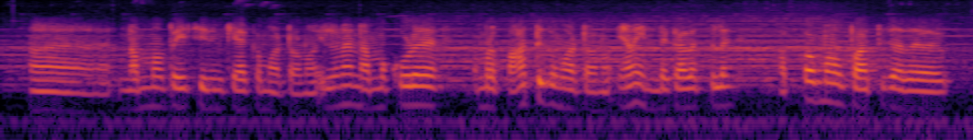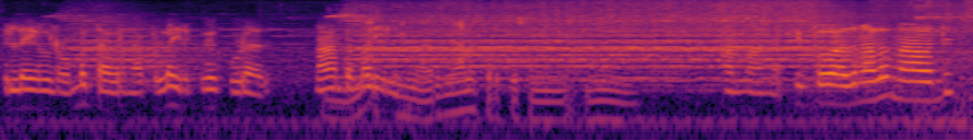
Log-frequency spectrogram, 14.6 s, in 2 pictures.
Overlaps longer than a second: none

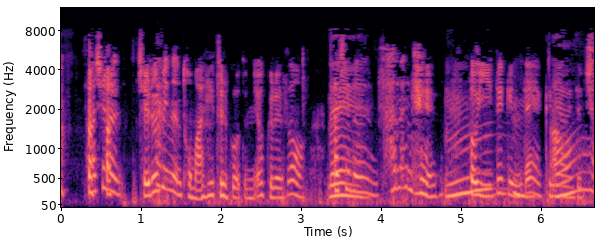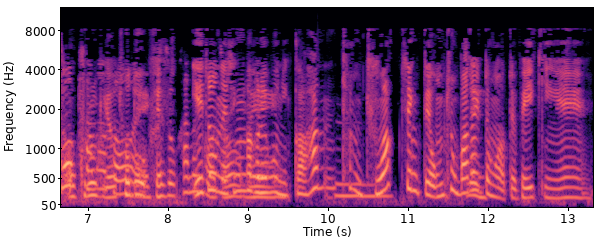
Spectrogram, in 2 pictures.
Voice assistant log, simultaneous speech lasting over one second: present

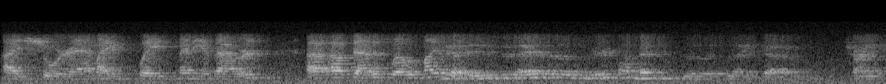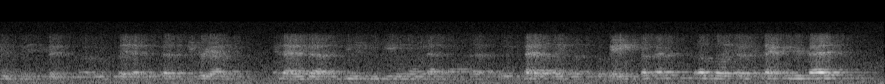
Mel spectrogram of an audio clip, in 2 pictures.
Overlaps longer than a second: none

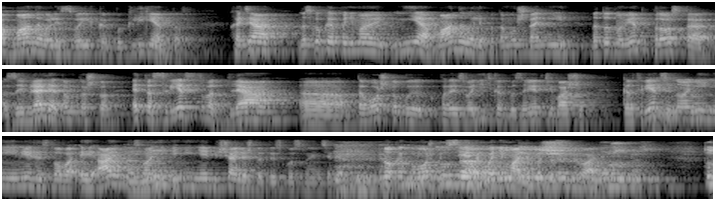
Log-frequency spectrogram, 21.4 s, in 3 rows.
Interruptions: present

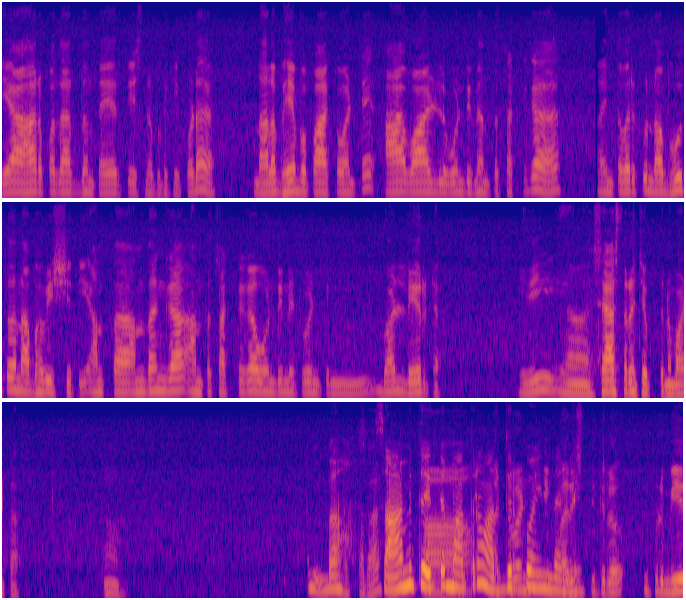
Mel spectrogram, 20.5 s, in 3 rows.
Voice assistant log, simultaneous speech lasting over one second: present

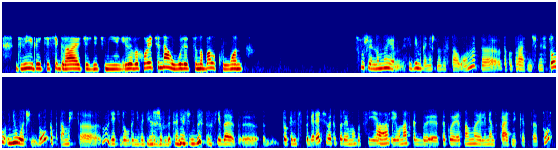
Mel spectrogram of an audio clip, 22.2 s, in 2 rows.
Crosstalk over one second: none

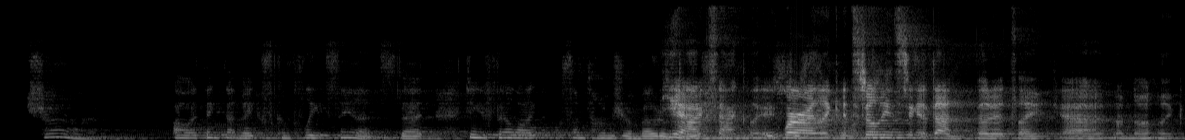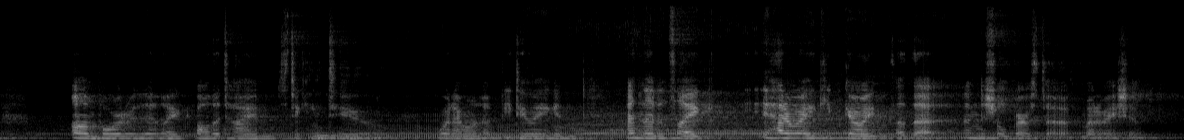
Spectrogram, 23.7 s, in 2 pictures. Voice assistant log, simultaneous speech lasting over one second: present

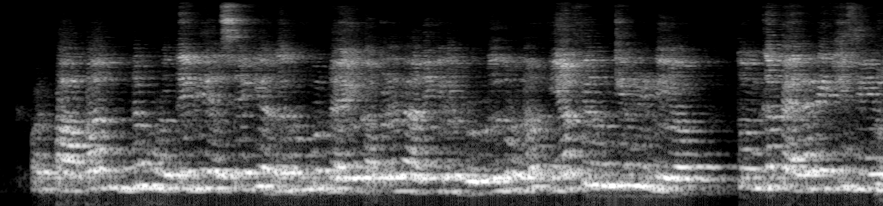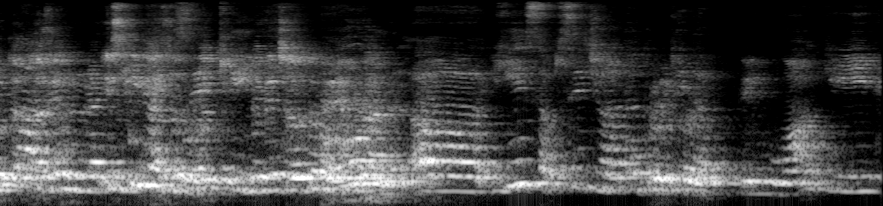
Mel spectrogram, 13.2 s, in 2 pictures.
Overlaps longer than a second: present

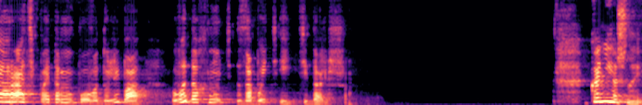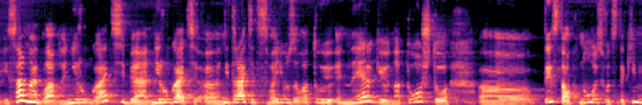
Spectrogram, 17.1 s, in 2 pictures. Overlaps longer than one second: none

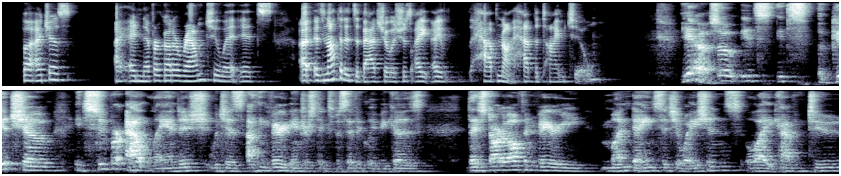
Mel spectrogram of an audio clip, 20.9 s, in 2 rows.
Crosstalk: none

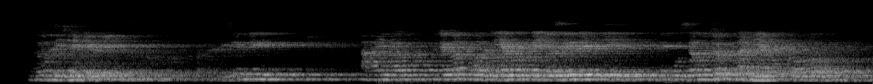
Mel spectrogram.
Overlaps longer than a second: none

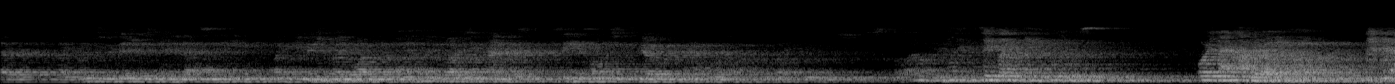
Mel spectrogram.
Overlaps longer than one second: none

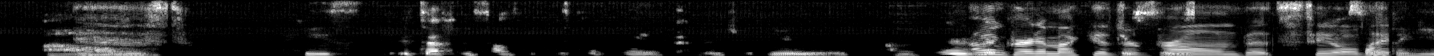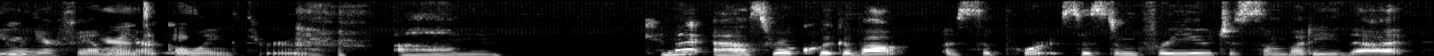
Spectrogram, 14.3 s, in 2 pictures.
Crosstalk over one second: none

